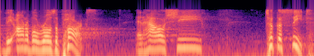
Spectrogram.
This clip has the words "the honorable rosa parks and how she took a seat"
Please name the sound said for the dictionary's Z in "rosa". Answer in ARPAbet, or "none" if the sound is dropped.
Z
